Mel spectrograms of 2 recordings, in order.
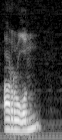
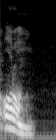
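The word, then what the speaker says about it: арон (ארון): Например, слово «арон», которое означает «шкаф», обычно пишется через «патах». «Арон». Но когда она написана через «комац», да, это означает «ковчег завета». Да? На ашкеназом это проще простого, потому что мы говорим Арон, и мы говорим Орон.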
